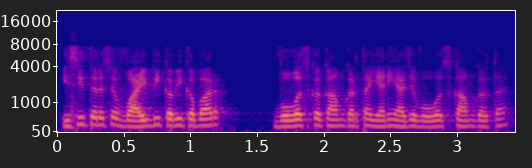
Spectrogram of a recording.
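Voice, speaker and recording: A man teaches an English lesson at a steady pace, asking a question and then answering it himself. His voice sits fairly high and sounds mellow and soft-edged. The recording is dull and lo-fi. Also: fast talker.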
